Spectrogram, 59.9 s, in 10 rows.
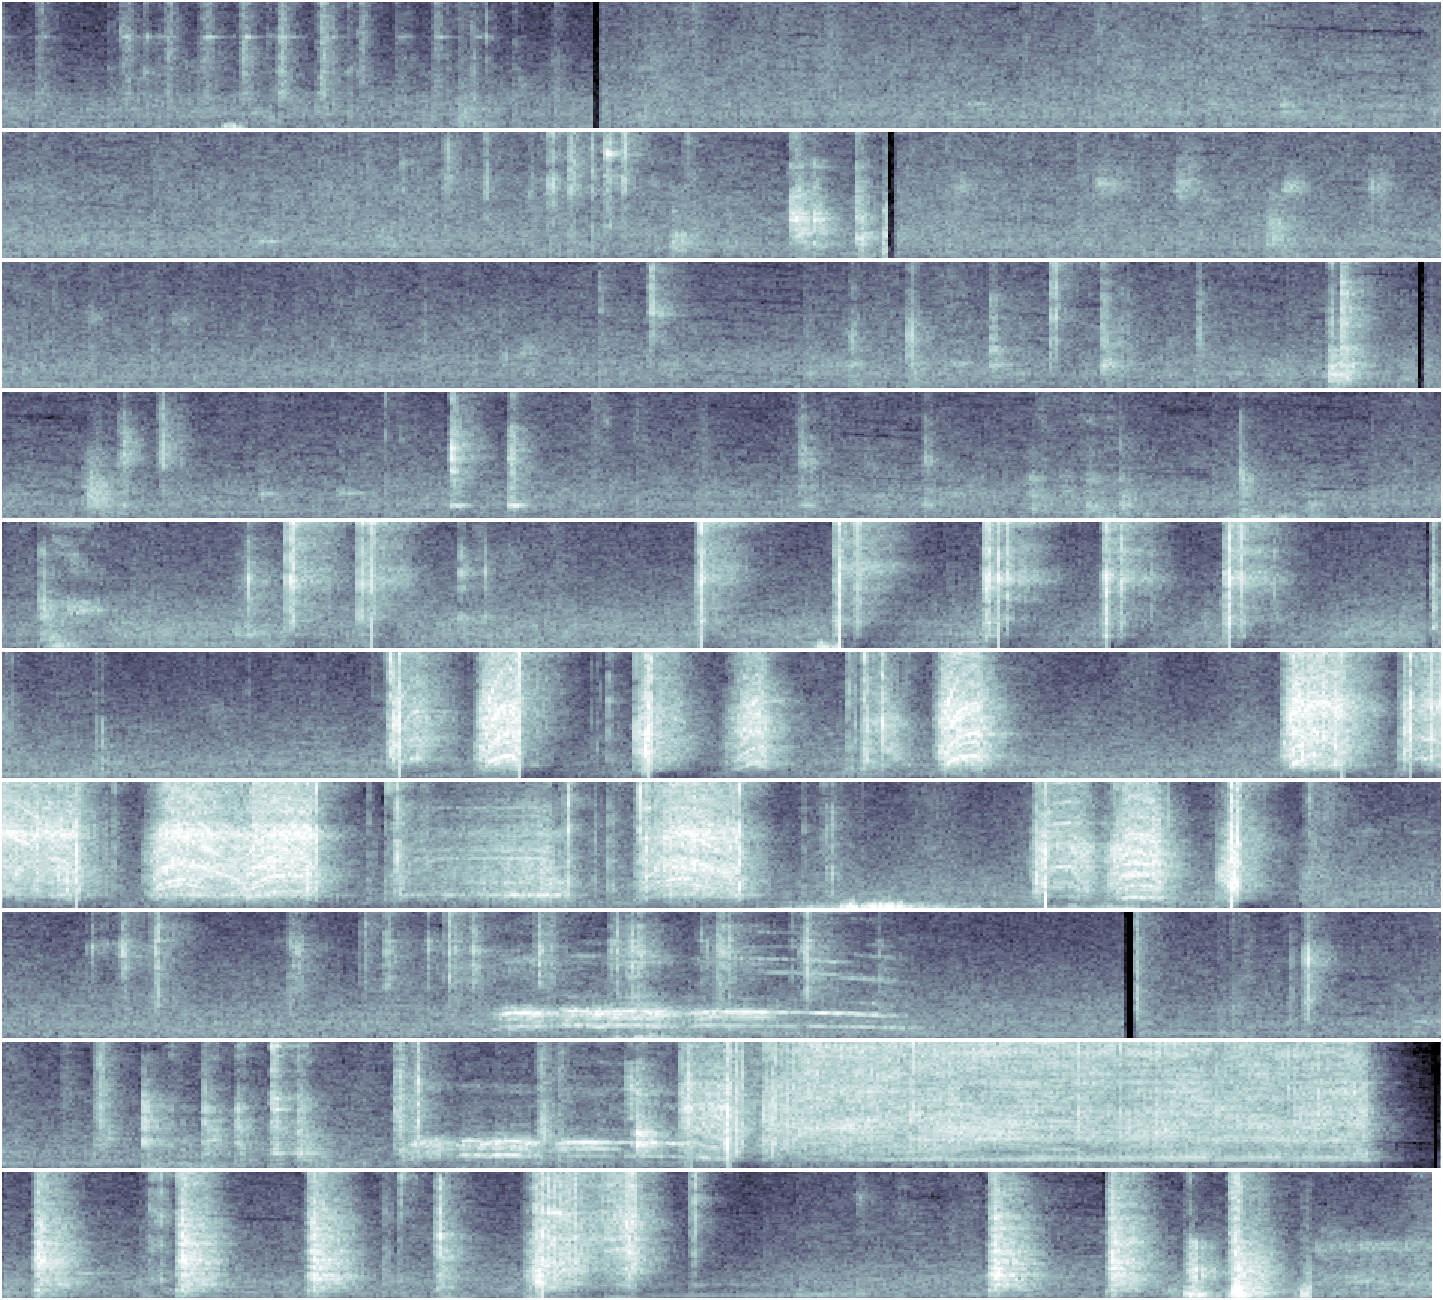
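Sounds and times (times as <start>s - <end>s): cordless impact driver spinning: 35.3s - 39.2s, 40.3s - 41.2s.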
